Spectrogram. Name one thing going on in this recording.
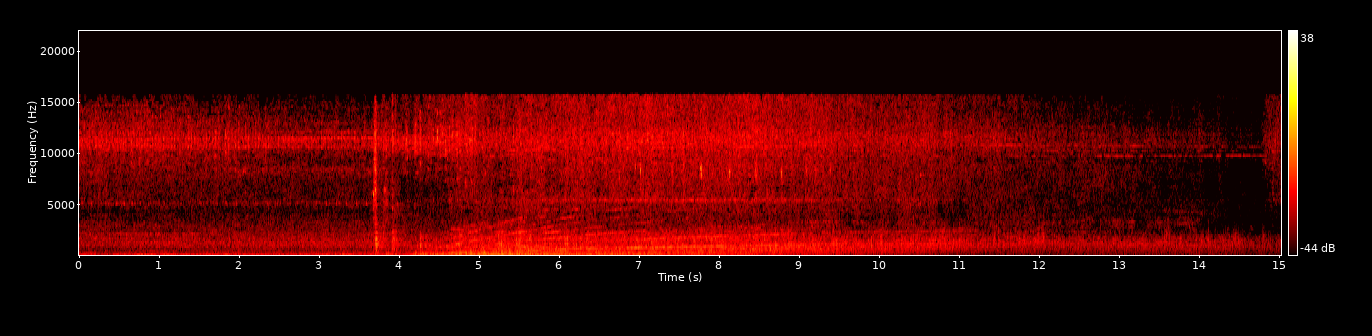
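Wind rushes past a moving motorcycle.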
